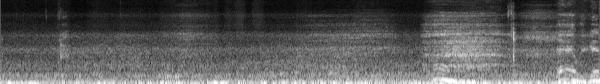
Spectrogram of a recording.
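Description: Steady low rumble of a car driving, engine and tyre noise heard from inside the cabin. A voice briefly exclaims near the end.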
